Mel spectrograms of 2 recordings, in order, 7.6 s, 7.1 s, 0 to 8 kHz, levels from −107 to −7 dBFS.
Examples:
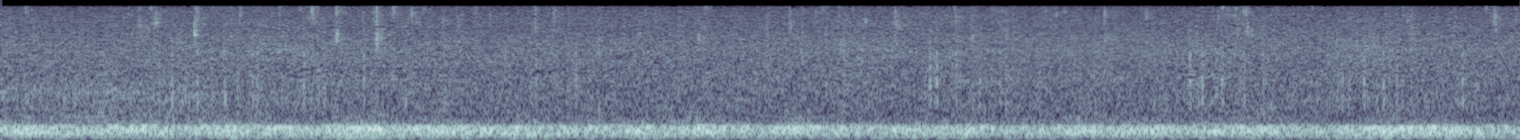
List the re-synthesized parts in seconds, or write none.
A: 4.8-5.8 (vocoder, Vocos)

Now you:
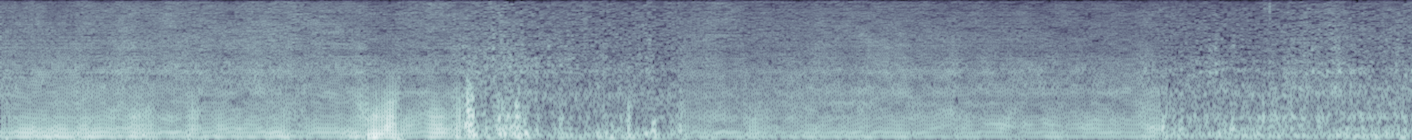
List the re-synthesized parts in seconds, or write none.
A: 0.0-2.3 (vocoder, Vocos); 3.4-5.8

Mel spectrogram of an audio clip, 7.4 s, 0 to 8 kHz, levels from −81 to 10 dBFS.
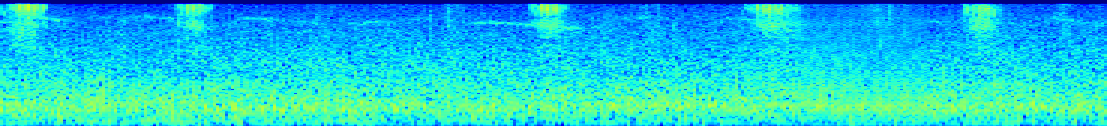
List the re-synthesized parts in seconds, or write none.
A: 5.3-6.2 (vocoder, Vocos)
